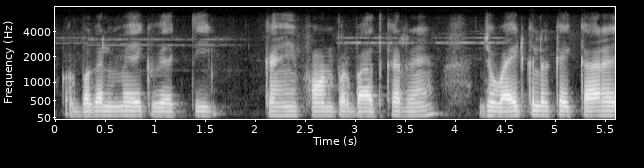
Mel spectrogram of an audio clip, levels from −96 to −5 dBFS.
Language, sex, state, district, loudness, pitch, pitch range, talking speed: Hindi, male, Jharkhand, Deoghar, -17 LUFS, 115 Hz, 110-115 Hz, 205 wpm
